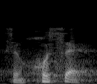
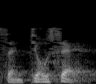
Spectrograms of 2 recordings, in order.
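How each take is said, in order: First: Jose begins with an H sound. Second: Jose begins with an English-style J sound. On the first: The speaker calls it right. "西班牙文的J 是练成H 的音" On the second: The speaker calls it wrong. "不是圣Jose"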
